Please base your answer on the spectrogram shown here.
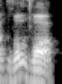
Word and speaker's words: vovó: Por exemplo, que daí tem a diferença do som o mais claro que fica aqui é quando eu falo do vovô e quando eu falo da vovó. Vovô, chapeuzinho. Vovó, som aberto.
